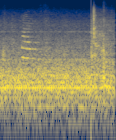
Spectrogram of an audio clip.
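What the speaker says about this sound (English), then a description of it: "Kitty cat." Indoor house cat giving a short, faint meow, with a brief higher cry near the end against a steady low background hum.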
